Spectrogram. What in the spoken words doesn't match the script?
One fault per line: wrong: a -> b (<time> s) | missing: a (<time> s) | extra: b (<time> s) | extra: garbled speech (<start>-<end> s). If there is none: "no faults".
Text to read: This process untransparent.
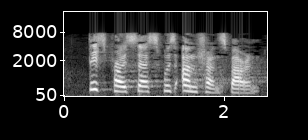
extra: was (1.2 s)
